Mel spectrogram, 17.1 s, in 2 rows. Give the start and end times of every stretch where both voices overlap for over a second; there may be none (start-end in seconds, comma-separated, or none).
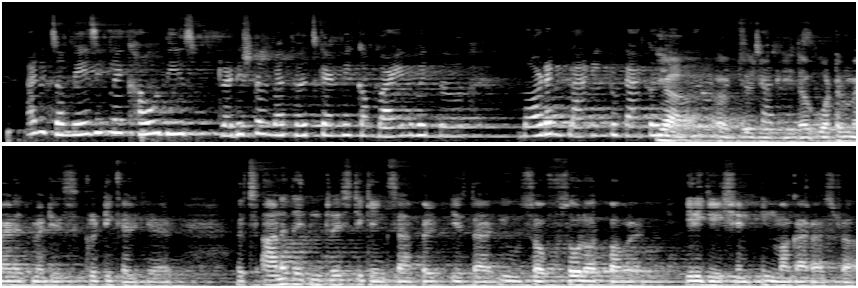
6.5-8.0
